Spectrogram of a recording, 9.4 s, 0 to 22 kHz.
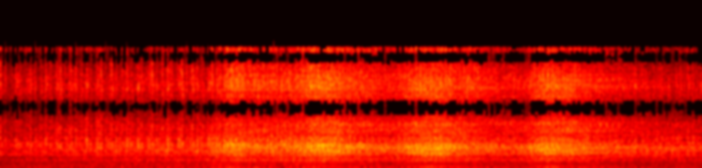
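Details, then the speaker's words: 1999 VW Eurovan VR6, parked five years, old fuel drained, running without serpentine belt and idler pulley: steady idle with slightly uneven lumpy beat and faint chirps; owner suspects slight misfire, check engine light on. "let's try to start this thing up one more time sounds pretty good i think [Music] might have a slight miss"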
